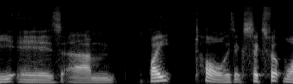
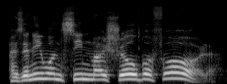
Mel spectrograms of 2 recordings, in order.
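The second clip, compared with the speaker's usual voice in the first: high, loud, slow ringmaster call; showman calling to crowd; 12 semitones higher, 7 dB louder, slower than usual. Acted. Tamer calling to the gathered crowd, loud showman call. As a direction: call out over the whole crowd.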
